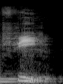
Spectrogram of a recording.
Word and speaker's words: fille: Une fille. You might have a question, sir. When you spell it, you are telling the L, but when you pronounce it, you are omitting the L.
